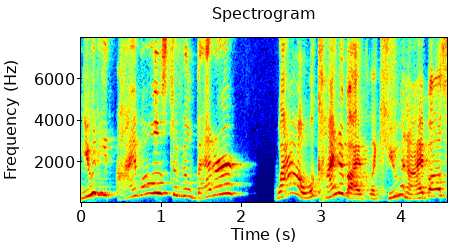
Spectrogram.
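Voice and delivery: high, loud playful disbelief at the eyeballs; mock astonishment. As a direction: play up the shock for the kid. Mother playing along with son.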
